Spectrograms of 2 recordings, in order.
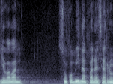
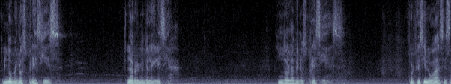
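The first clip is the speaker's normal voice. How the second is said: measured and subdued pulpit voice; solemn preaching; 2 semitones lower, 4 dB quieter, slower than usual. Real, not acted. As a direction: deliver a grave, hushed warning with long pauses. Preacher gravely admonishes the congregation.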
